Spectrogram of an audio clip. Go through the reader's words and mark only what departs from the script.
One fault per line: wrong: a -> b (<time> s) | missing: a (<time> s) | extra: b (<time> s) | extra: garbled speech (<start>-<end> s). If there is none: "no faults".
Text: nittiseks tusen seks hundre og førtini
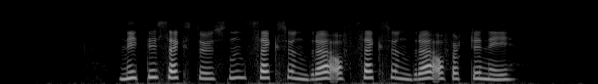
extra: seks hundre og (3.6 s)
